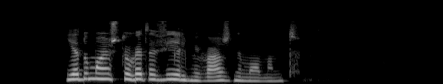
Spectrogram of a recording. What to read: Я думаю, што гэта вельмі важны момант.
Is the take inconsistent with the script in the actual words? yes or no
no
